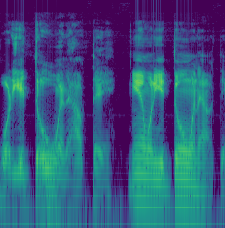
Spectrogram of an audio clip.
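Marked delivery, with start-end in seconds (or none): 0.0-1.4 put-on grandmother voice, much lower in pitch.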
